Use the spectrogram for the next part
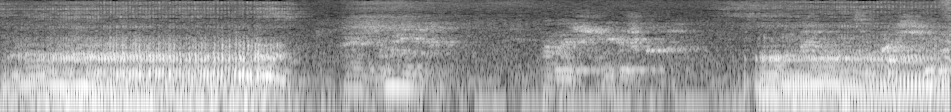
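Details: Pug snoring while asleep: rough, buzzing snorts from a flat-faced small dog, with people talking softly nearby, typical of a narrow airway.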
